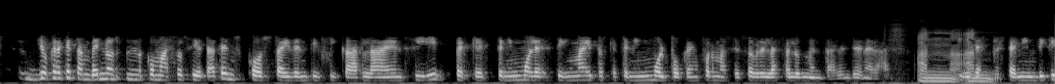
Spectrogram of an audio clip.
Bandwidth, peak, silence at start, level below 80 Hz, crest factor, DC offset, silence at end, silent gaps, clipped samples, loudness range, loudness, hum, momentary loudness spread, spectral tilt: 6 kHz; -4 dBFS; 0.2 s; -50 dBFS; 16 dB; under 0.1%; 0 s; none; under 0.1%; 3 LU; -20 LUFS; none; 8 LU; -7.5 dB/octave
